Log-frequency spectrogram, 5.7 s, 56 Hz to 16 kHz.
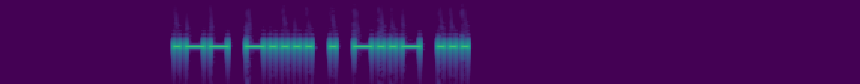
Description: Morse code, heard as a keyed tone, about 30 wpm, 700 Hz. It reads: W6EXS
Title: USA Call Signs - 5 Characters - Repeated 3x - 30wpm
